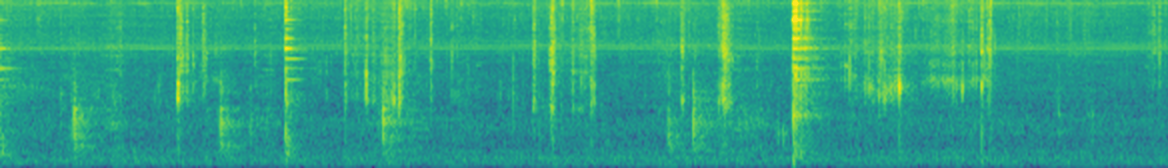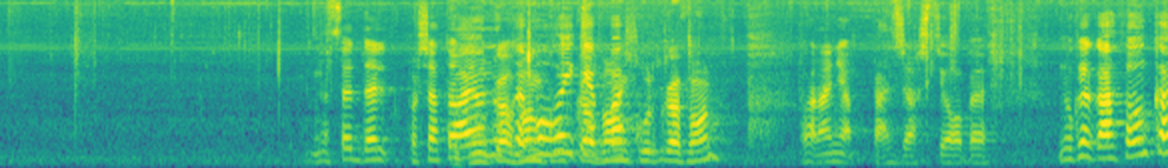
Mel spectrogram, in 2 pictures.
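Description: A knife taps on a cutting board as vegetables are chopped.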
